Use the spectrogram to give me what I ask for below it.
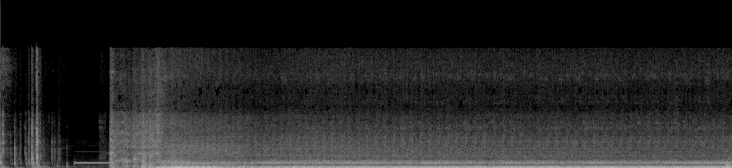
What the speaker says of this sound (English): So let me go ahead and start the engine back up.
